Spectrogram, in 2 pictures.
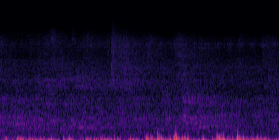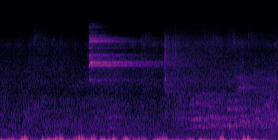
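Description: Basketballs bounce with dull thuds in a large echoing hall.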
